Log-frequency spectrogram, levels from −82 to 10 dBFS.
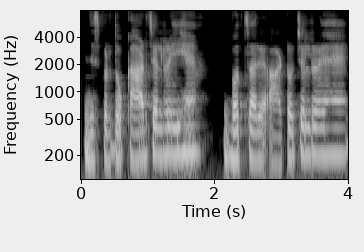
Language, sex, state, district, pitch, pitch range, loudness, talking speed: Hindi, female, Madhya Pradesh, Dhar, 200 Hz, 185-205 Hz, -16 LUFS, 195 wpm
